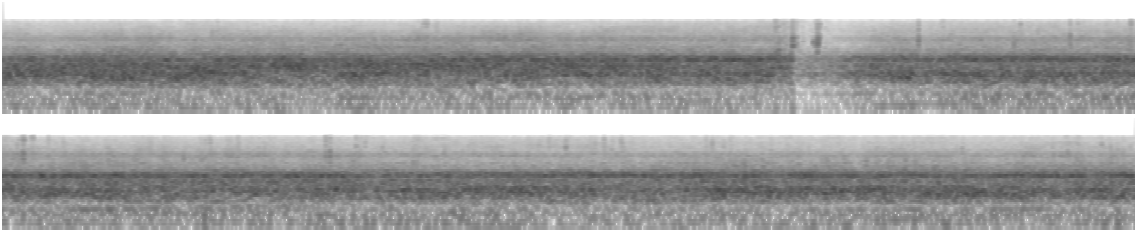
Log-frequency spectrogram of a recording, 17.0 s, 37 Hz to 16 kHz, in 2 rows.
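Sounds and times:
faint clicks: 5.8 - 6.2.

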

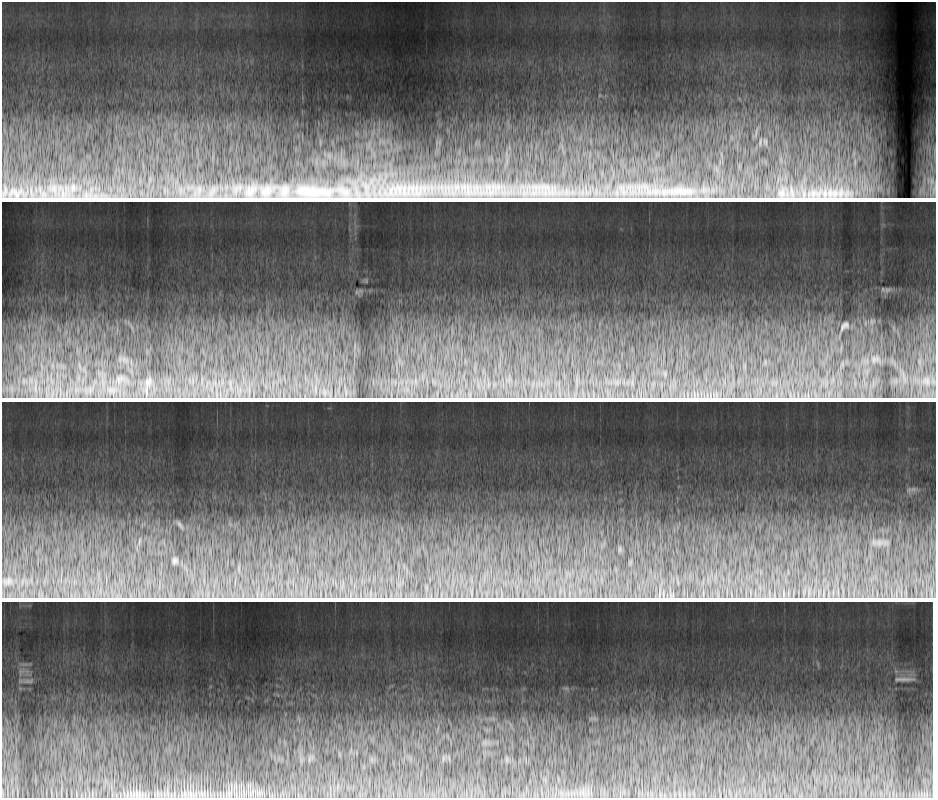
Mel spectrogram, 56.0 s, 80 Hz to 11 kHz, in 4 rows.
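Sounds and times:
car engine running hard: 0.0 - 56.0
heavy rain: 0.0 - 56.0.

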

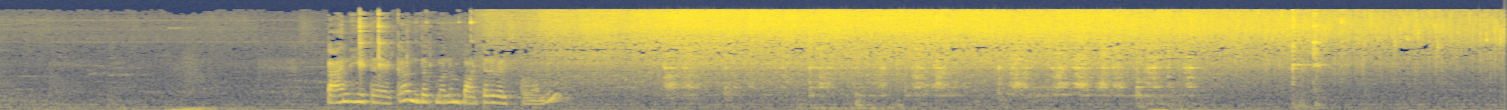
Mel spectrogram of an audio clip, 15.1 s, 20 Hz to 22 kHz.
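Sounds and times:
butter sizzling in a frying pan: 4.8 - 15.0
spoon scraping a pan: 6.4 - 13.4.

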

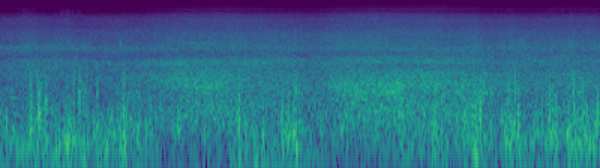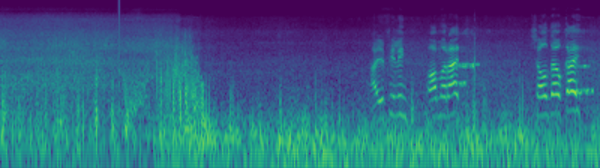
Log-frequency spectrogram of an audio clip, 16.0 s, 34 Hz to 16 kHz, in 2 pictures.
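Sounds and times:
surf breaking on shore: 0.0 - 10.7
wind buffeting microphone: 0.0 - 16.0.

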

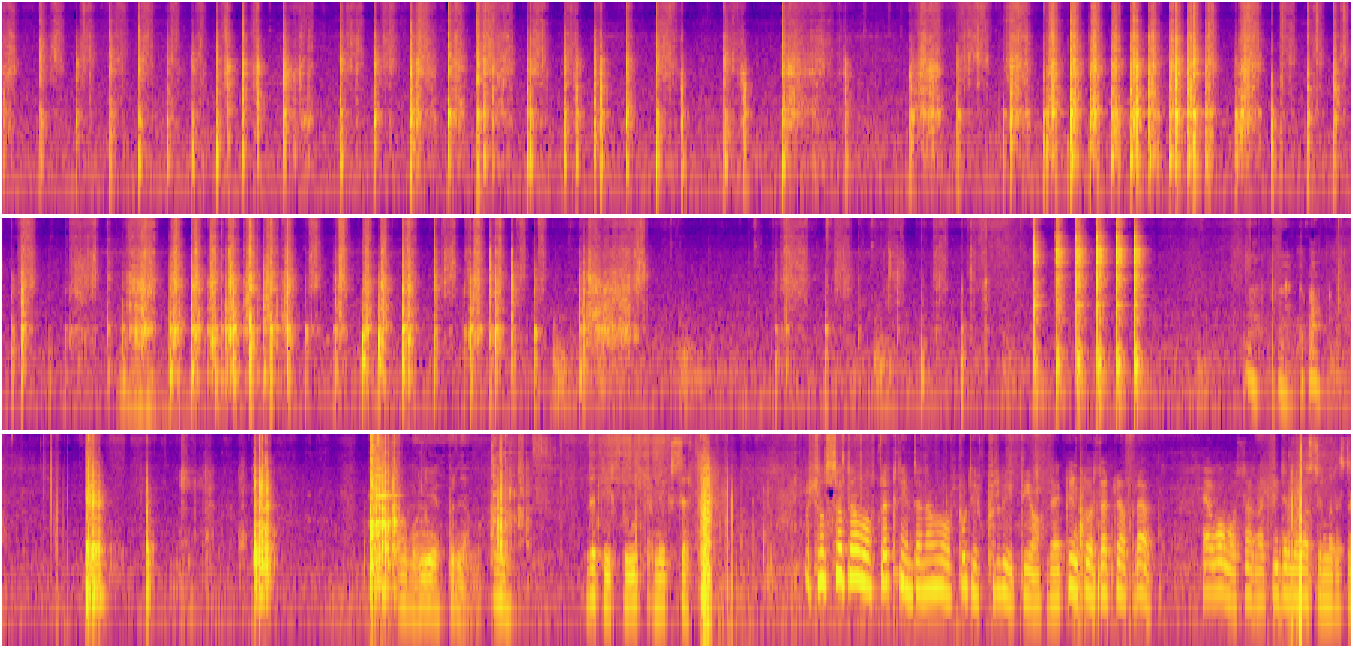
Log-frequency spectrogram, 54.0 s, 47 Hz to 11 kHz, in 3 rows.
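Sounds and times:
scraping and tapping plastic bowl: 0.5 - 11.4, 12.1 - 26.6.

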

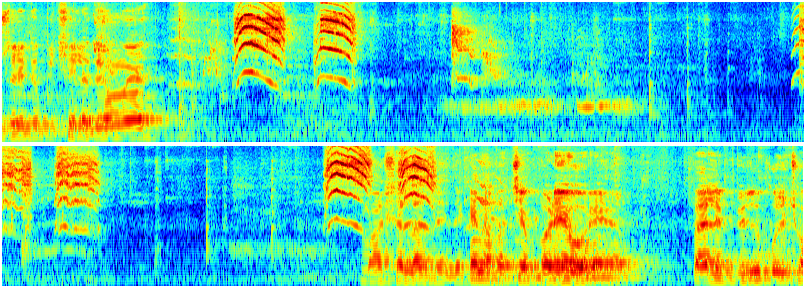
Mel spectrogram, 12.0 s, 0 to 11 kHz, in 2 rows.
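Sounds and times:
nestling birds chirping: 0.8 - 10.3.

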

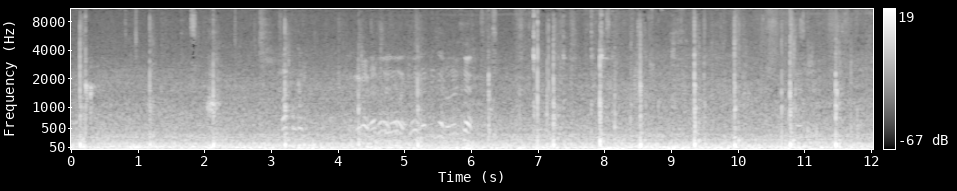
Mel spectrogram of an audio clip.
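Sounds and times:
basketball bouncing on concrete: 0.0 - 2.4, 3.2 - 3.4, 4.2 - 5.6, 7.0 - 11.8
steady low rumble: 0.0 - 12.0.

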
